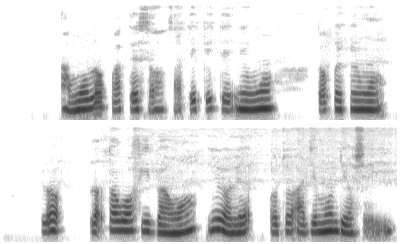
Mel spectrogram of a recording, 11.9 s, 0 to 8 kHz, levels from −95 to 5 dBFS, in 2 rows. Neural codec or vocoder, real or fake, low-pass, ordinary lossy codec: codec, 16 kHz in and 24 kHz out, 2.2 kbps, FireRedTTS-2 codec; fake; 7.2 kHz; none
